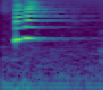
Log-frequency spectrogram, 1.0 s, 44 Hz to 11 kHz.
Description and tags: My first upload. It's a clown horn being used at an office. Great for all clown lovers and haters! Recorded with wireless Sennheiser Lav onto Canon C300.
Clown, honk, horn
